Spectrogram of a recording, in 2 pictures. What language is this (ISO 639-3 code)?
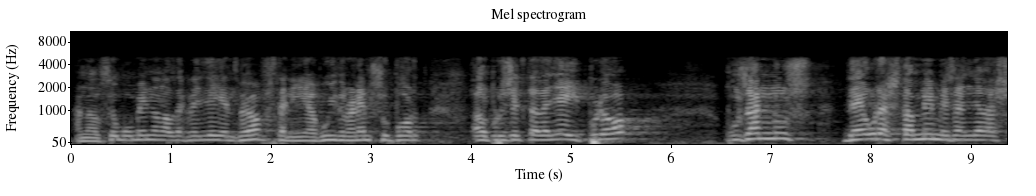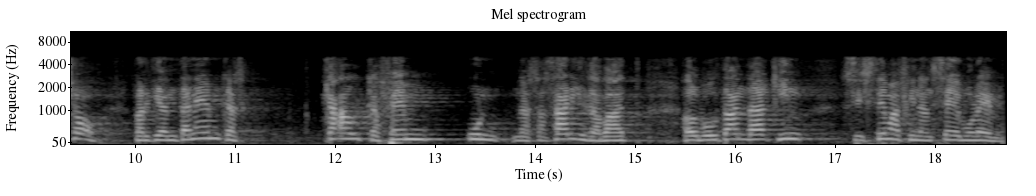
cat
